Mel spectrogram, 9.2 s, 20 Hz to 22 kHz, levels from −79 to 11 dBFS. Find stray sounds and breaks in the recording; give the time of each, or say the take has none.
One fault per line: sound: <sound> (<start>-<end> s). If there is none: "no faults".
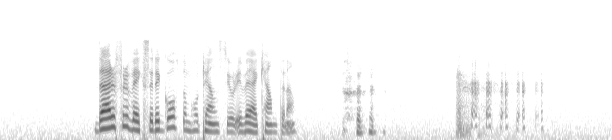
sound: laugh (5.1-5.8 s)
sound: laugh (6.8-8.2 s)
